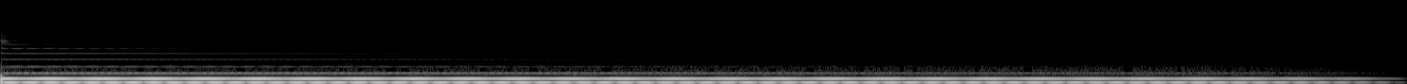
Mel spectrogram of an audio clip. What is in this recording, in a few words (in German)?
Klangschale; Jupiter Erdenjahr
